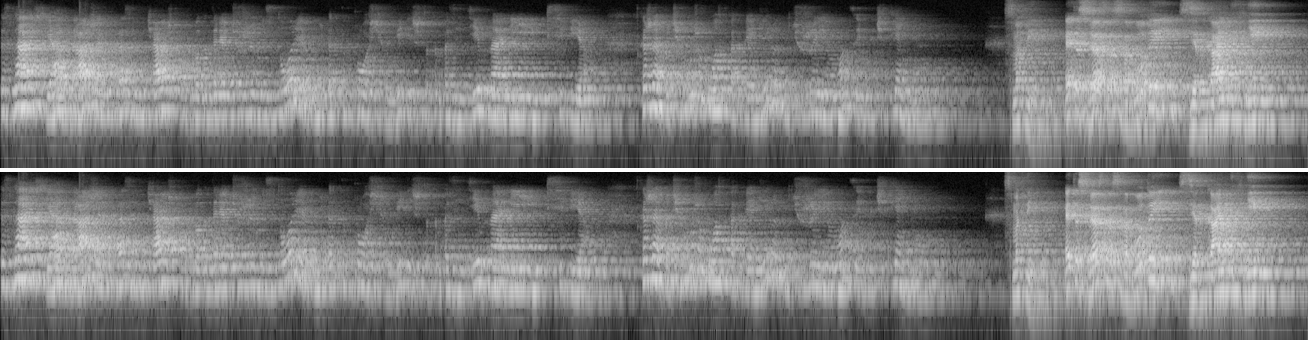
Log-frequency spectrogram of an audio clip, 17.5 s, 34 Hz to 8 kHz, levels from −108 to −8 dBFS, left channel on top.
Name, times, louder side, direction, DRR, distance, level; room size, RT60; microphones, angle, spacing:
voice 1, 0.0-4.5 4.8-12.4, left 1 dB, ahead, -5 dB, 1.8 m, -31 dB
voice 2, 13.4-13.8 14.2-16.8, equal, 25° right, -3 dB, 1.1 m, -24 dB
12.5 x 6.5 x 6.5 m, 2.6 s
head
